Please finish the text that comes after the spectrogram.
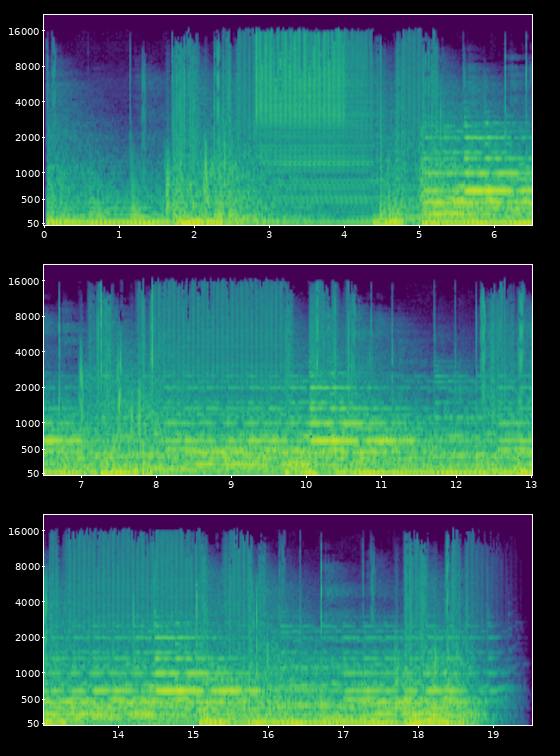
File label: Resonator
